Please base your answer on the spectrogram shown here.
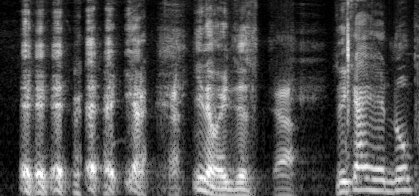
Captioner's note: laugh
